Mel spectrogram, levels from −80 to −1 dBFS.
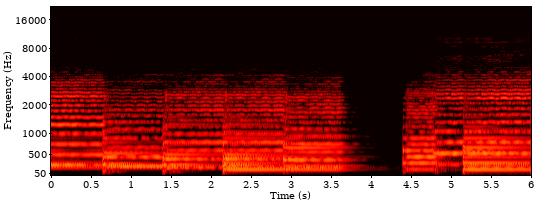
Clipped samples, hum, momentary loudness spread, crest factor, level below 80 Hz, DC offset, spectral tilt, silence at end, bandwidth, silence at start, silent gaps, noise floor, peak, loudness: under 0.1%; none; 5 LU; 14 dB; -74 dBFS; under 0.1%; -6.5 dB/octave; 0 s; 12.5 kHz; 0 s; none; -70 dBFS; -24 dBFS; -38 LUFS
